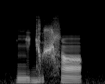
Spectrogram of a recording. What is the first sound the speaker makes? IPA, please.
ɲ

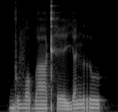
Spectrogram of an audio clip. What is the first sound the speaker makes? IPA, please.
ɡ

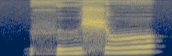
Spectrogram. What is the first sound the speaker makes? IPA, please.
θ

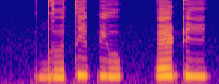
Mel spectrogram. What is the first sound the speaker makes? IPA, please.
d̪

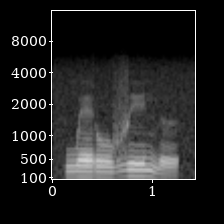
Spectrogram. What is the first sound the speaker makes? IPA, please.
w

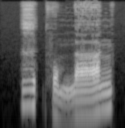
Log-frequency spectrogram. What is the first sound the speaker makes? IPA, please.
ɣ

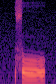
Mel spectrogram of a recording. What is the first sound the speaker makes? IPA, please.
s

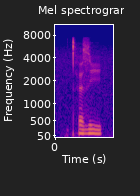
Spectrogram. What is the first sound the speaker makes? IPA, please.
t̪ʰ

